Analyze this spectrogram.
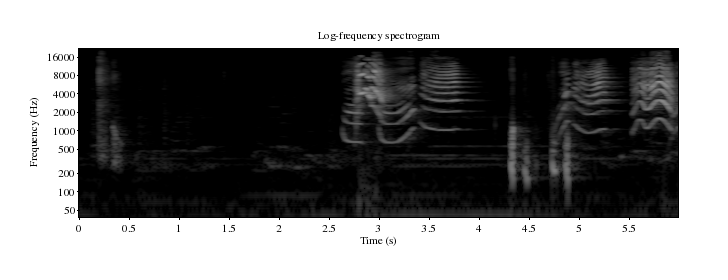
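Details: Pet parrot talking at home, said to repeat mithu and mummy papa: quiet start with a faint click, then several loud, nasal, speech-like syllables with dipping and rising pitch in quick succession.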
